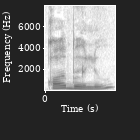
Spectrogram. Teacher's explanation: با پر قلقلہ اور قاف ہیوی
